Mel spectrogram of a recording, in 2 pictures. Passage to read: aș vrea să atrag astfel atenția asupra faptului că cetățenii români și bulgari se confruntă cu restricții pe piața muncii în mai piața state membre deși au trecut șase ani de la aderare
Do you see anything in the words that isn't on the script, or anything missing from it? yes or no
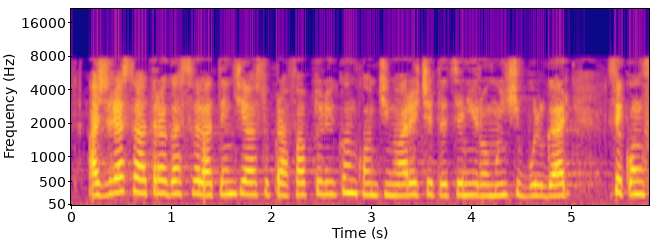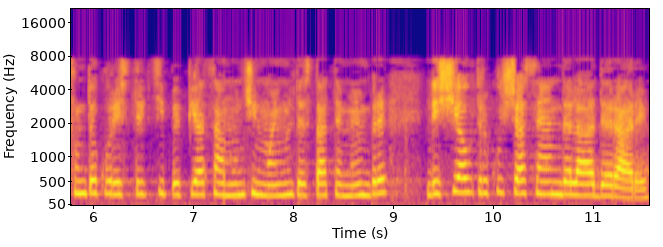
yes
